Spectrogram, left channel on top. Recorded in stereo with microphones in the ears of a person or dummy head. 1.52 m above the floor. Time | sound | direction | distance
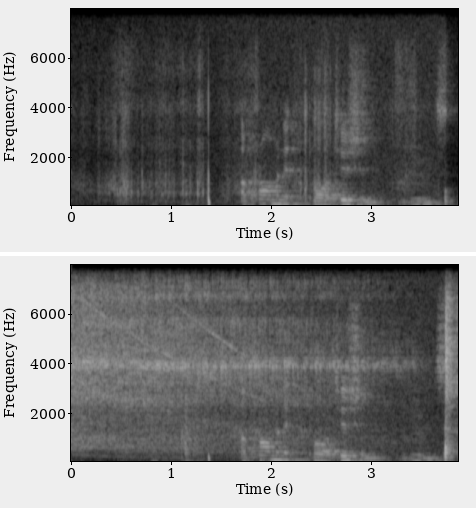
1.7 | a man speaking | 5° right (ahead or behind) | 3 m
